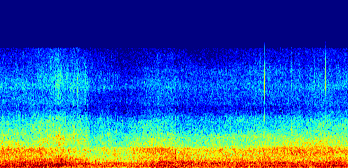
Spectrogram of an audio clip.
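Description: Artificial wave-pool surf: waves breaking and churning around the bathers, a steady rush of water.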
